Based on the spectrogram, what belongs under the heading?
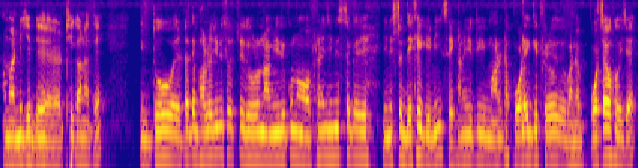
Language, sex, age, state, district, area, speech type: Bengali, male, 30-45, West Bengal, Purba Bardhaman, rural, spontaneous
